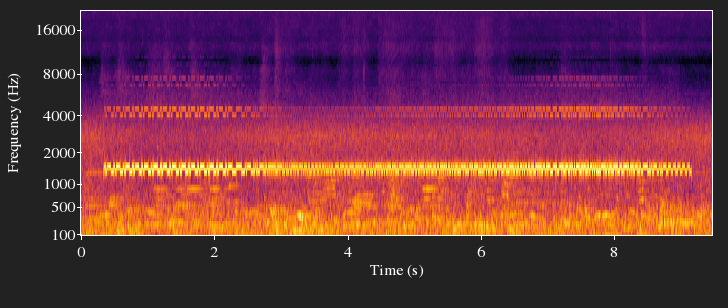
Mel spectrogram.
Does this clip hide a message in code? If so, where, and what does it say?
Yes: NAVTEX (SITOR-B), 100 baud, 170 Hz shift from 0.3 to 9.2 s, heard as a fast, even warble, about 1420 Hz centre, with radio static, fading and the noise of a cafe. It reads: LES FOUILLES PERMIRENT DE DECOUVRIR TROIS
